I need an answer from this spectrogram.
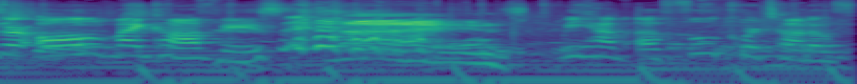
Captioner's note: chuckles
